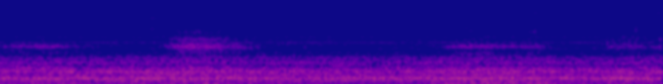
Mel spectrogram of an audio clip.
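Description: Quiet room with a steady low hum and three faint, soft rustles as hands work flexi rods out of curled locs.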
